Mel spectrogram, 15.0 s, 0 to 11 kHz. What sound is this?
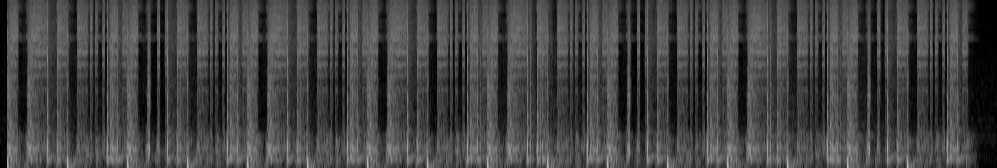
Melodic succession 100 6-8
Catchy beat with an awesome end
catchy, loop, beat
